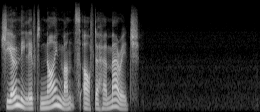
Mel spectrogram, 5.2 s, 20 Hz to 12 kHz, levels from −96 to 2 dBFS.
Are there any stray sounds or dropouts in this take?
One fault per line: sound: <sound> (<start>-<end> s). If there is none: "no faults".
no faults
